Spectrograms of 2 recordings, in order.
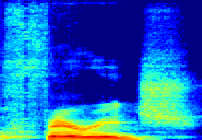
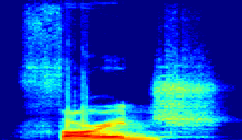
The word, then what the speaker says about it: Farage: you pronounce this Nigel farage forage I'm imagining it's farage because he's British and I know they say garage as Garrett garage so maybe um he did this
